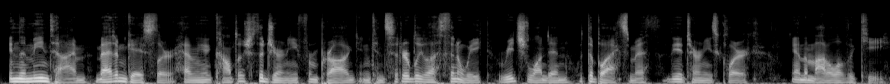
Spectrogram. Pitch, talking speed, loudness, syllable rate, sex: 105 Hz, 210 wpm, -20 LUFS, 6.2 syllables/s, male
